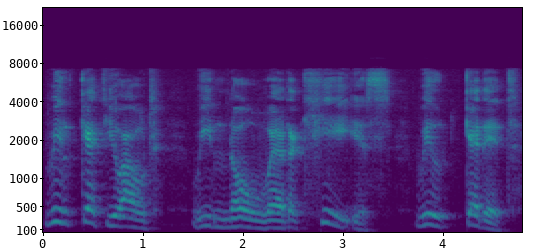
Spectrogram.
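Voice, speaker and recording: A man's voice: a little high, lively intonation, slow, muffled recording. A man voicing small, loyal mice who speak eagerly and reassuringly in a storybook fairy tale.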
